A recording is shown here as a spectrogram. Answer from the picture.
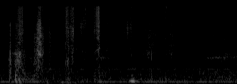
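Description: Paper trading cards handled by hand, a few faint snaps and slides of card stock as they are flipped and laid down, going quieter after about a second and a half.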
